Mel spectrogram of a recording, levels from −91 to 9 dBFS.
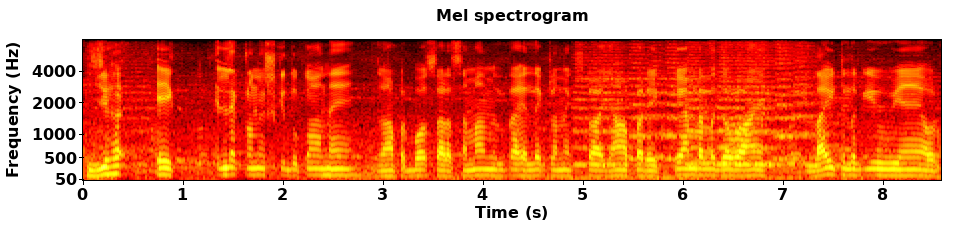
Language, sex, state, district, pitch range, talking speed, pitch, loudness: Hindi, male, Rajasthan, Bikaner, 120-135 Hz, 195 wpm, 125 Hz, -18 LUFS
